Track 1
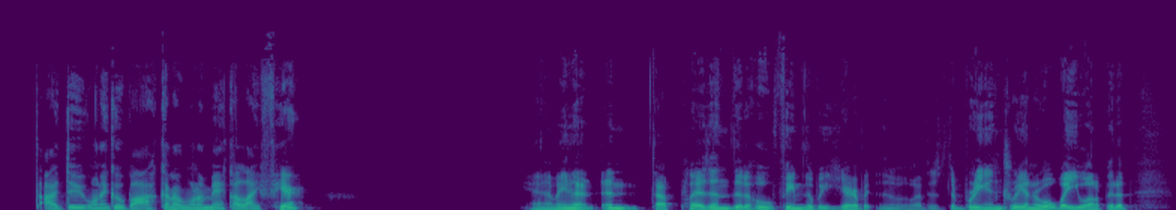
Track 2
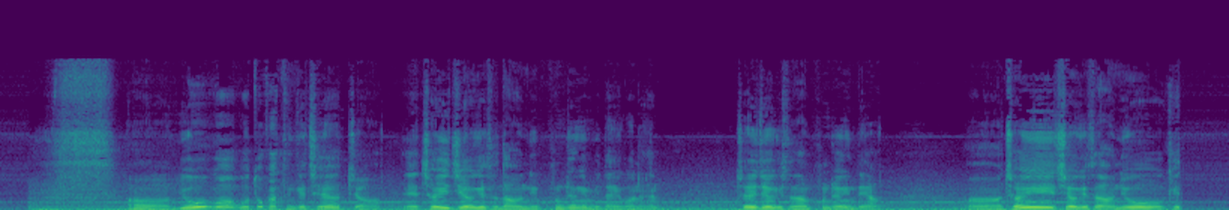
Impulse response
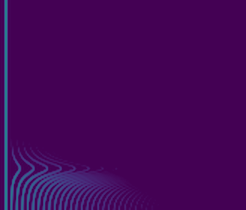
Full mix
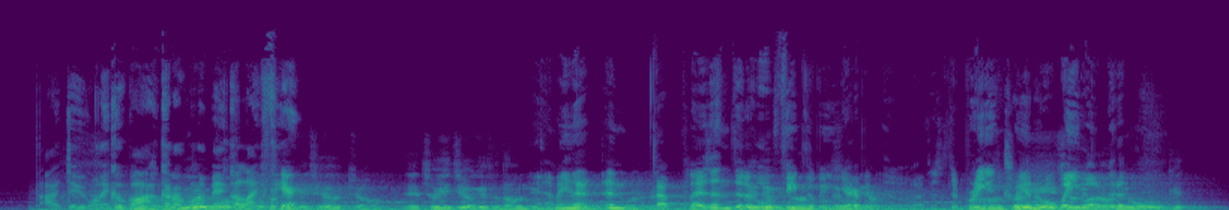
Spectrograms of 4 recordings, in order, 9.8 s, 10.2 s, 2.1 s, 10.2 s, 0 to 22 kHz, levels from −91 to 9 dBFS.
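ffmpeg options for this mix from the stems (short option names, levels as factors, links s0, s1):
-filter_complex "[0:a]volume=0.75,asplit=2[s0][s1];[s1]volume=0.422[s2];[1:a]lowpass=1500,equalizer=f=860:w=1:g=-7.5,volume=0.2,asplit=2[s3][s4];[s4]volume=0.668[s5];[2:a]atrim=start_sample=2205[s6];[s2][s5]amix=inputs=2:normalize=0[s7];[s7][s6]afir=irnorm=-1:irlink=0[s8];[s0][s3][s8]amix=inputs=3:normalize=0,dynaudnorm=f=490:g=3:m=3.76,flanger=delay=16.5:depth=4.3:speed=1.8"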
